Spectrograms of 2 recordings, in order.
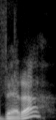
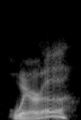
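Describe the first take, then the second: First: The word begins with a V sound. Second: The word begins with a W sound. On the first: The speaker calls it right. "I think it's pronounced Vera" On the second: The speaker calls it wrong. "not Wera"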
